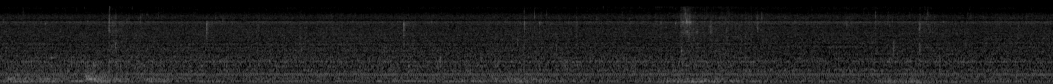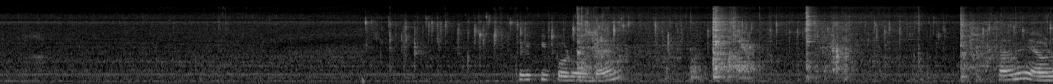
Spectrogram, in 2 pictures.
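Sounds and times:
oil sizzling in deep-frying: 0.0s - 21.0s
sharp crackles and clicks: 14.2s - 21.0s.

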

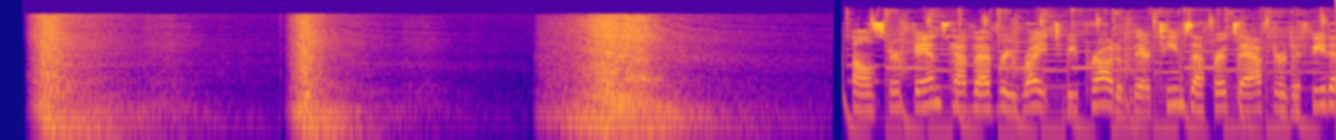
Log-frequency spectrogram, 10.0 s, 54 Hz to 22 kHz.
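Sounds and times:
whoosh with deep low boom: 0.2s - 6.3s.

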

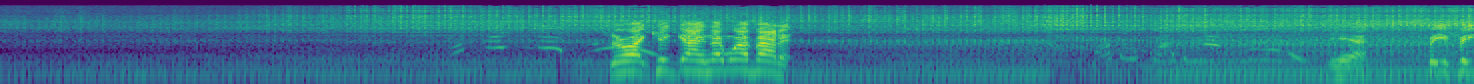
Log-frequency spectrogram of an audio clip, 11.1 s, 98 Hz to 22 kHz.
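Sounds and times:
two-stroke dirt bike engine: 0.0s - 11.0s.

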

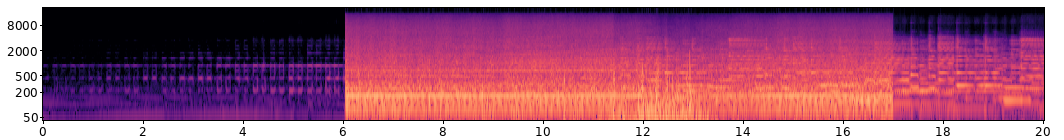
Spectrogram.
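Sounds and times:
outboard motor running: 6.1s - 17.0s
wind and water rushing: 6.1s - 17.0s
faint music: 8.7s - 17.5s.

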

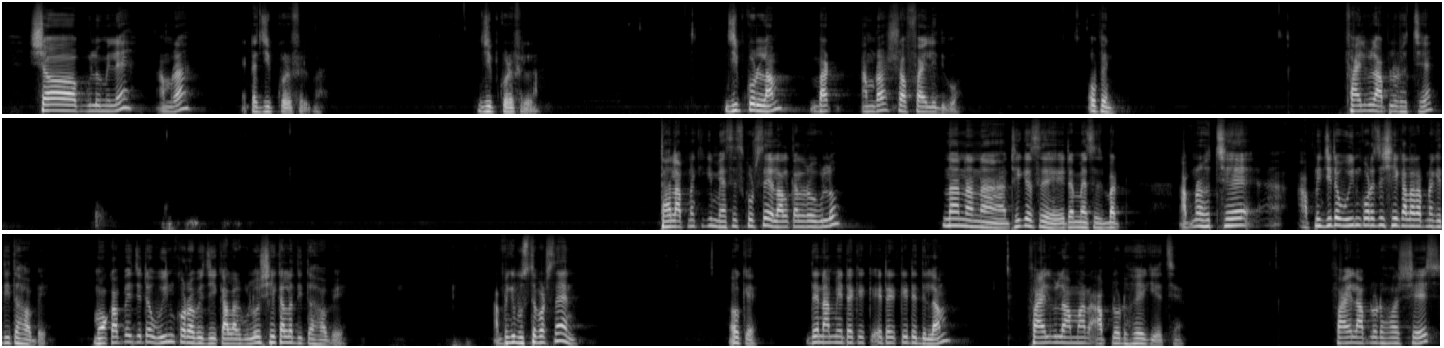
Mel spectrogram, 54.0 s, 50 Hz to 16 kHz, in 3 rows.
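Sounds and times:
computer mouse clicks: 7.8s - 9.0s, 44.2s - 45.0s.

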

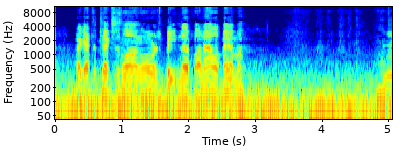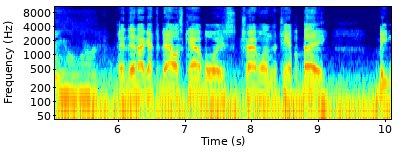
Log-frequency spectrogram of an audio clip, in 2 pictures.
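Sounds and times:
car interior road and engine rumble: 0.0s - 10.0s
man speaking: 4.8s - 8.8s.

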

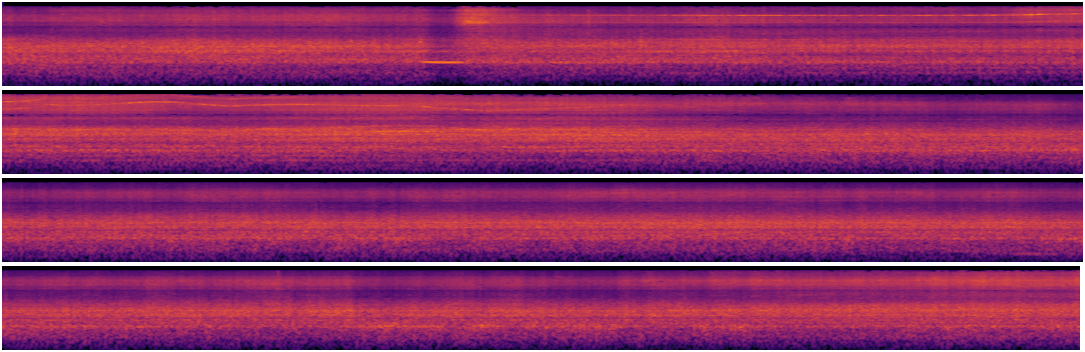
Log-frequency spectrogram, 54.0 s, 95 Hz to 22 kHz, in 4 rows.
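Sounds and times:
car tyre noise on highway: 0.0s - 54.0s.

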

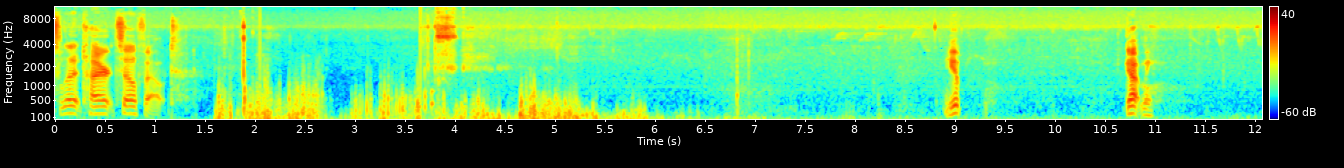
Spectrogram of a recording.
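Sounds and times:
wind gusting over microphone: 1.5s - 9.6s.

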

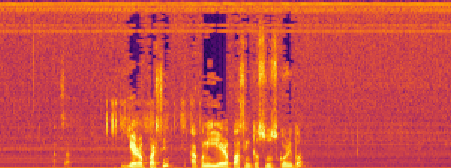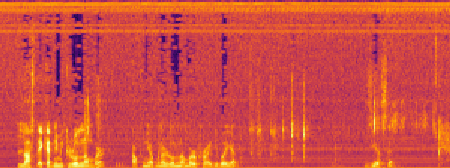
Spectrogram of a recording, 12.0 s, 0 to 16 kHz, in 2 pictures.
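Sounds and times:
keyboard typing: 9.2s - 10.2s.

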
